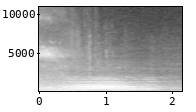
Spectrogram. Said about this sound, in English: Just about every day, I hear the rumble of trains throughout West Glacier, whether I'm inside or out. The sound of trains punctuate a lot of daily life in Glacier.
